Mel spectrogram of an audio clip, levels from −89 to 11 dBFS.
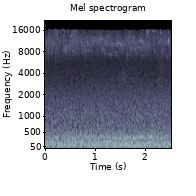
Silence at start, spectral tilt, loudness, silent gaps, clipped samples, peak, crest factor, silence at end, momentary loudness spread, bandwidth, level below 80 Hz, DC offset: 0 s; -6.5 dB/octave; -24 LUFS; none; under 0.1%; -12 dBFS; 12 dB; 0 s; 2 LU; 17 kHz; -32 dBFS; under 0.1%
